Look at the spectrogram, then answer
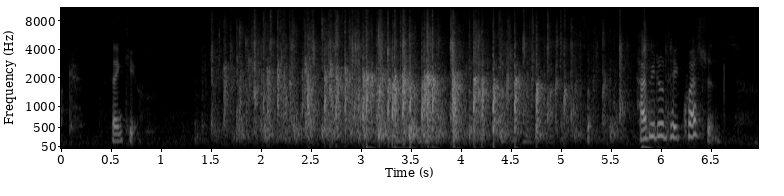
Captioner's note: applause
